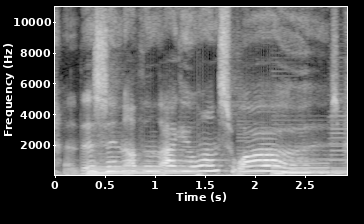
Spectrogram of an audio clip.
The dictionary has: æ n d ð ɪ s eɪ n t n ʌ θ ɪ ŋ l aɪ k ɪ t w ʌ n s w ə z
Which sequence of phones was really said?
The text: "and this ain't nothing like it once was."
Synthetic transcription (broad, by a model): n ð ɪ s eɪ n n ʌ θ ɪ ŋ l aɪ k ɪ t w ʌ n s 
